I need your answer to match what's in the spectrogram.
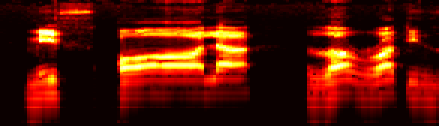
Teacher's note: قاف اور الف کو موٹا پڑھیں گے، الف مدہ ہے · اور الف کو موٹا پڑھیں گے، الف مدہ ہے، مثقال ذرۃ، زال کو نرم پڑھیں گے، را کو موٹا پڑھیں گے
